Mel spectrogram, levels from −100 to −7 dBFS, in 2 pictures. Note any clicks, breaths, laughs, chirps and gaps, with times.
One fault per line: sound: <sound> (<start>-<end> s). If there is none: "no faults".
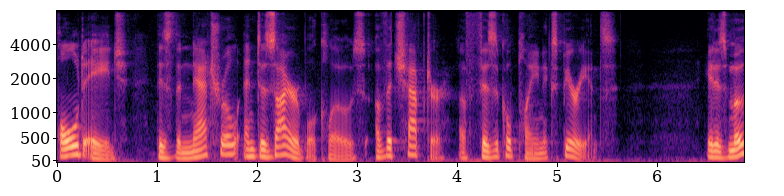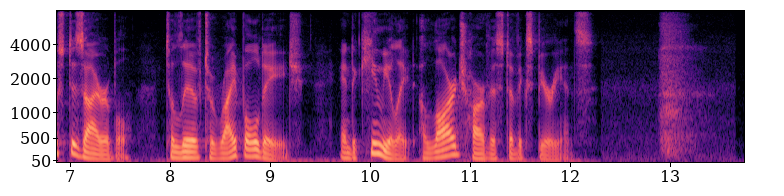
sound: sigh (12.9-13.5 s)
